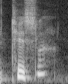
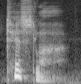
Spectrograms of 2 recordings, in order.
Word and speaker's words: Tesla: With the name taken from the Croatian-born Serbian-American inventor Nikolai Tesla, purists argue that the unvoiced S is the correct way to say it. This should mean pronouncing the company name as Tesla, whereas Tesla's CEO, Elon Musk, prefers to say Tesla instead.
